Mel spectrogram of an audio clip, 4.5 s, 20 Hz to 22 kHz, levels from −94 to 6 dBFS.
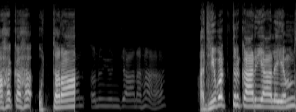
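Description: At 1.13 s the speech drops abruptly to a faint residue, roughly 35 dB below its normal level, until 3.02 s, a loss of about 1.89 s. The likely cause is a signal break upstream of a still-live path. Unlike a pause or fade, it cuts out and returns suddenly.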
